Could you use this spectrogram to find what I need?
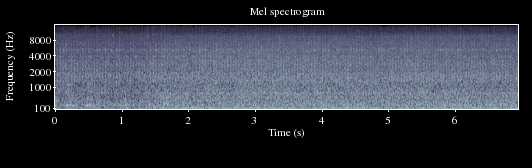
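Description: A diesel bus engine idles.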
